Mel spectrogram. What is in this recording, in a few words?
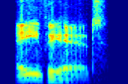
"aviate", British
